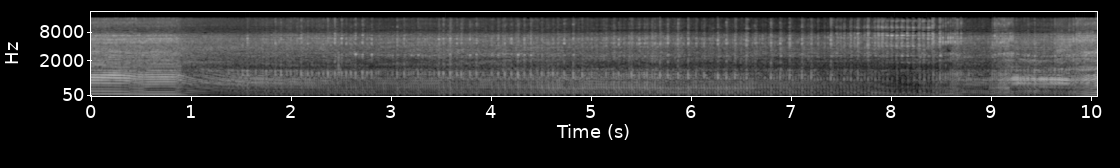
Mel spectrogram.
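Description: A chainsaw chain rasps through wood.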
